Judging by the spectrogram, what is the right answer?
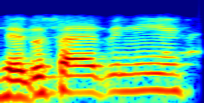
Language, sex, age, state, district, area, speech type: Assamese, male, 18-30, Assam, Lakhimpur, rural, conversation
